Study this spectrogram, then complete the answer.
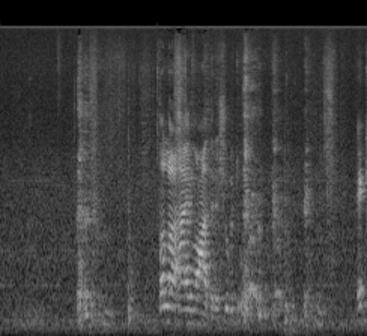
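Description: A middle-aged man speaks calmly, as if lecturing.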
